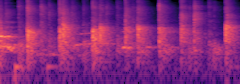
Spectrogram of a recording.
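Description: A short burst of hand clapping from a small group welcoming an athlete of Indonesia's national sports week (PON), a taekwondo competitor, sharp overlapping claps in a quick uneven rhythm, fairly loud, with no one talking over it.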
